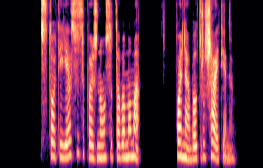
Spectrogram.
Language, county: Lithuanian, Kaunas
